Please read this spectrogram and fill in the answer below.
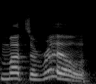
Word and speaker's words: mozzarella: Not enough mozzarella. Mozzarella. That's how they say it in Italian. That's how my grandmother says it.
